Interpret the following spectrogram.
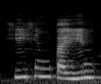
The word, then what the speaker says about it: hihintayin: If you wanna say I will wait for you ----- Hihintayin kita.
